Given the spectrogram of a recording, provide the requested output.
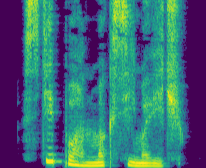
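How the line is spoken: Tender. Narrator (Russian): ласково сказала девка

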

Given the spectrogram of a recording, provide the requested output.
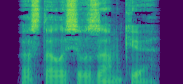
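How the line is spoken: Quiet reply. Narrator (Russian): тихо ответил Курт

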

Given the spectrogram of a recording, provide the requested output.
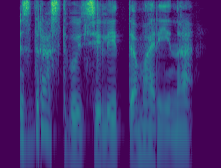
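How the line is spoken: Soft. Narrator (Russian): мягко сказала она

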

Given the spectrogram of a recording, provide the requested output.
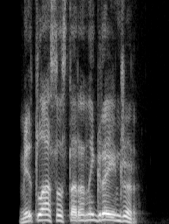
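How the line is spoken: Shout. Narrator (Russian): прокричал

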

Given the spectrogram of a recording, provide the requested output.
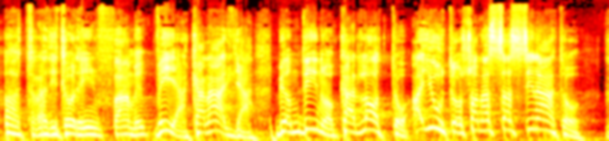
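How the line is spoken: Shouting. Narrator (Italian): grida Don Rodrigo

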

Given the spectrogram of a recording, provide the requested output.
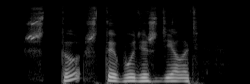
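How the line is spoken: Muttering. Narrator (Russian): пробормотал Сухен

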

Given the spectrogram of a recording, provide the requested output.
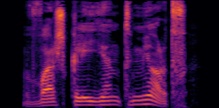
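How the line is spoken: Deliberately sharp reminder. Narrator (Russian): намеренно резко напомнил

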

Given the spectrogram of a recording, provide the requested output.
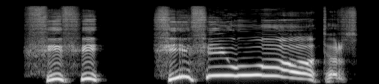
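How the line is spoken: Crowd shouting. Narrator (Russian): закричали все

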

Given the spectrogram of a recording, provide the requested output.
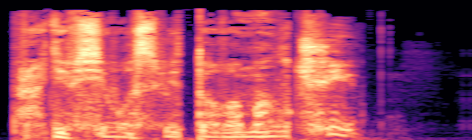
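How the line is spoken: Hissed. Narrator (Russian): прошипела она

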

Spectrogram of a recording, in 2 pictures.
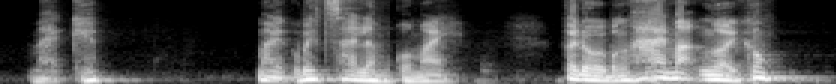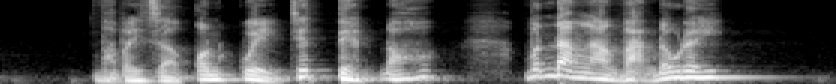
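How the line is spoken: Angry, through gritted teeth. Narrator (Vietnamese): Tôi tức giận, gằn giọng

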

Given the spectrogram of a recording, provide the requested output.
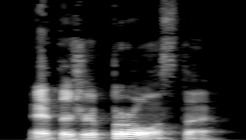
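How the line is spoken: Growling. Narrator (Russian): Флоренс зарычала

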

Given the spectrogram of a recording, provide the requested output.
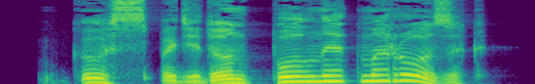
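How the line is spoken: Frightened whisper. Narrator (Russian): испуганно прошептала Наталья, вновь обретая дар речи

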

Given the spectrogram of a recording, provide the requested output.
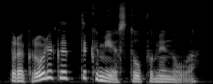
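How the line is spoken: Snort. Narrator (Russian): хмыкнул

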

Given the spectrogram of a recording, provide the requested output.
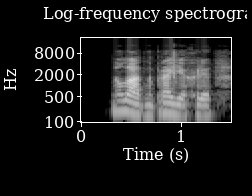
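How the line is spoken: Sighing woman. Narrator (Russian): вздохнула та

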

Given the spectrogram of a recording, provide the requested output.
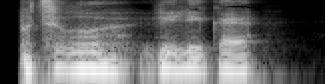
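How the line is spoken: Barely audible murmur. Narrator (Russian): еле слышно произнесла Листи

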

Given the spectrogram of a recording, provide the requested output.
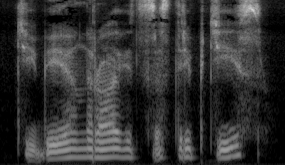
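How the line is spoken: Hoarse, forced calm question. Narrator (Russian): хрипло осведомился лис, стараясь казаться спокойным

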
